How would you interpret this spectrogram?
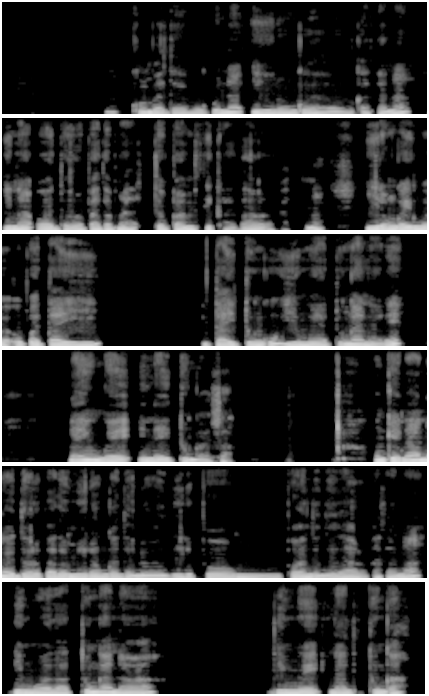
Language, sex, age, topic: Oshiwambo, female, 18-24, finance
